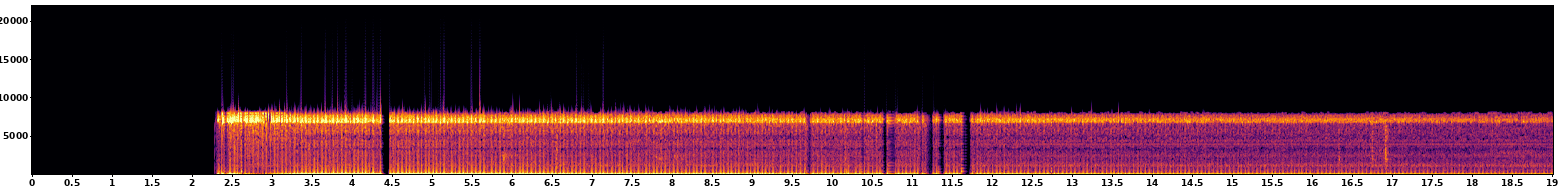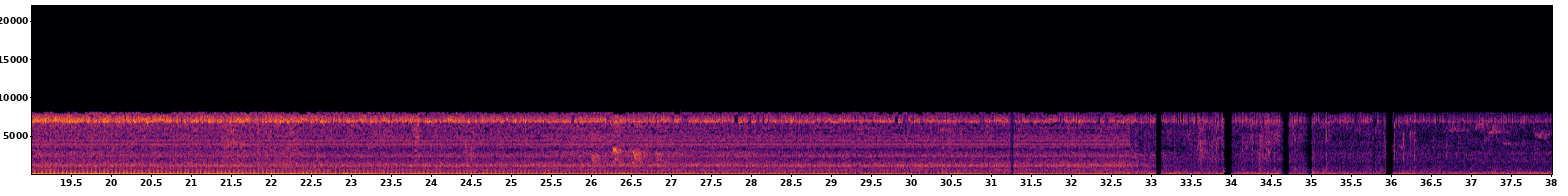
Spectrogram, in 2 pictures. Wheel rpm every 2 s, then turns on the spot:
0, 0, 0, 0, 0, 0, 0, 0, 0, 0, 0, 0, 0, 0, 0, 0, 0, 0, 0.
none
